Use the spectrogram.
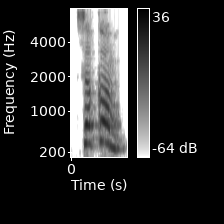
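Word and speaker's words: succumb: एस U double C यू बी एम बी सकम आत्महत्या टी एच यू एम बी thumb अंगठा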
